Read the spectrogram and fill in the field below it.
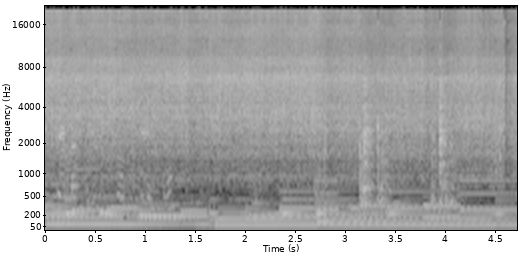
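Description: Chopped tomatoes fry and are stirred in a pan with leftover rice and egg, a steady close sizzle with scraping stirs, while a person talks over it.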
